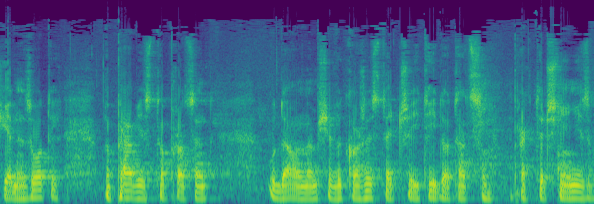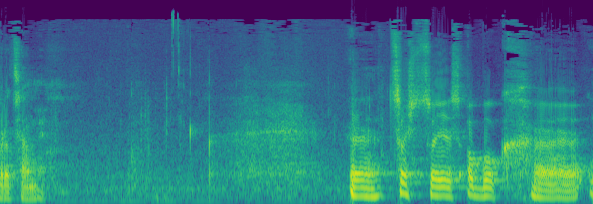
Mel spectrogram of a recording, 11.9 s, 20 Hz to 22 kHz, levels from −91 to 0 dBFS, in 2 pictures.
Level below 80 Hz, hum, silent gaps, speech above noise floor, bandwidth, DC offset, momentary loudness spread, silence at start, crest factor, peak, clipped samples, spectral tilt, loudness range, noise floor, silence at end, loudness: -44 dBFS; none; none; 21 dB; 18.5 kHz; under 0.1%; 17 LU; 0 s; 14 dB; 0 dBFS; 0.2%; -5 dB/octave; 6 LU; -33 dBFS; 0 s; -13 LUFS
